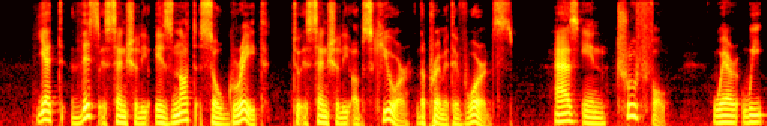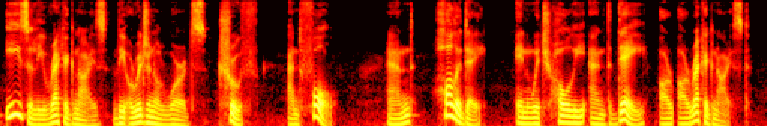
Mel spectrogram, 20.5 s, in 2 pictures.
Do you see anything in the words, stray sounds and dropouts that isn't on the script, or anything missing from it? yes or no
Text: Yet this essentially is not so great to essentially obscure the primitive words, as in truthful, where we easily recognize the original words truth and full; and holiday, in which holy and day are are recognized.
no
